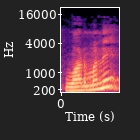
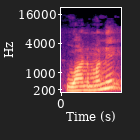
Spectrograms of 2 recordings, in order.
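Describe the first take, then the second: The two takes are said the same way.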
